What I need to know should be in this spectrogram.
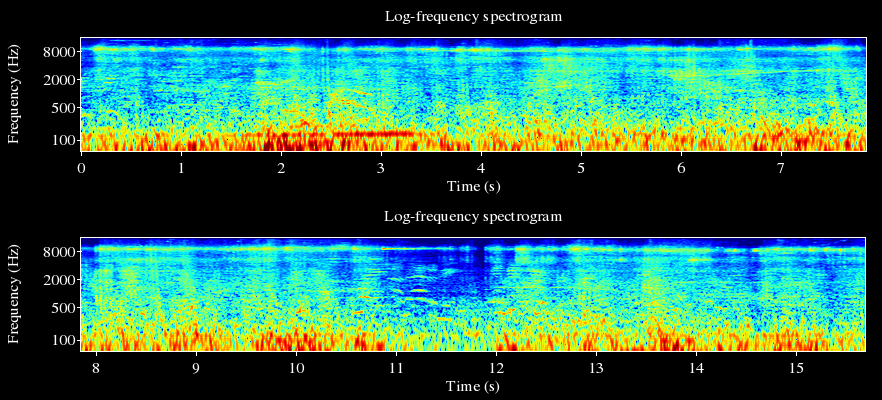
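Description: Video game spell effects whoosh and burst in quick succession.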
